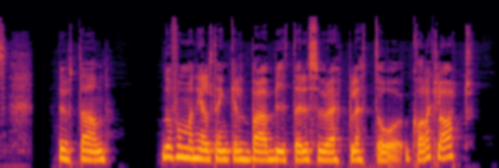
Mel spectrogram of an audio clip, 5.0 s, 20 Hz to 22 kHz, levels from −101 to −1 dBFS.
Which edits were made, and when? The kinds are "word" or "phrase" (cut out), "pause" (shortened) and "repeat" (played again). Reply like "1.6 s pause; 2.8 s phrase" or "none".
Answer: 1.3 s pause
